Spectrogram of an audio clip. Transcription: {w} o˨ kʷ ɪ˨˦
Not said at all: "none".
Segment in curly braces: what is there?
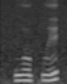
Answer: w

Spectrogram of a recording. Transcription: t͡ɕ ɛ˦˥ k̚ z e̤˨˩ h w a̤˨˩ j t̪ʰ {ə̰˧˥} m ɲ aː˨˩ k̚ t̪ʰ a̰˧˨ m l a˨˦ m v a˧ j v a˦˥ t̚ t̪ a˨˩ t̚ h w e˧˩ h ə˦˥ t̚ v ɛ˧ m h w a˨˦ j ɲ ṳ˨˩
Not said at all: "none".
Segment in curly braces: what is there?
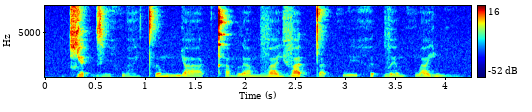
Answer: ə˧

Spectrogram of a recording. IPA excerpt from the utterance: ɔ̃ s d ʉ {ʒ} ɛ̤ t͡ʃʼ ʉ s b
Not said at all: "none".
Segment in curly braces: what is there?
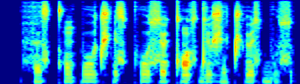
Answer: ʒ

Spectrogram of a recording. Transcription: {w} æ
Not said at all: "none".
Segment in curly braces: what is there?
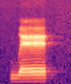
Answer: w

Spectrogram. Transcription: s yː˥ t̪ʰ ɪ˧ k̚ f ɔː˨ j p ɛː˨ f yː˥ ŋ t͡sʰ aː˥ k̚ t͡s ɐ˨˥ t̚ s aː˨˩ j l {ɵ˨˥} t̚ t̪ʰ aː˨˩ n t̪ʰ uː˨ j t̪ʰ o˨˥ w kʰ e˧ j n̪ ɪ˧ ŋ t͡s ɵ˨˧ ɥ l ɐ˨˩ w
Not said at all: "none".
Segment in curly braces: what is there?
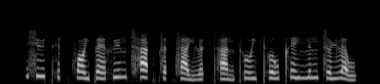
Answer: ɵ˨˥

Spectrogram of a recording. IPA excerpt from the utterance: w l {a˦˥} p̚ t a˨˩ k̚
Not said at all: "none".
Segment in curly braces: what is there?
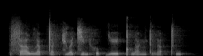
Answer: a˥˩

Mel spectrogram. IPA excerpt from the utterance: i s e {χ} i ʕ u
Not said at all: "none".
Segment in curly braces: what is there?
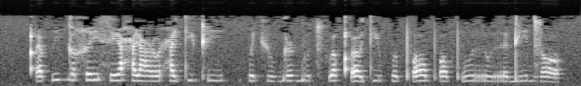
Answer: ħ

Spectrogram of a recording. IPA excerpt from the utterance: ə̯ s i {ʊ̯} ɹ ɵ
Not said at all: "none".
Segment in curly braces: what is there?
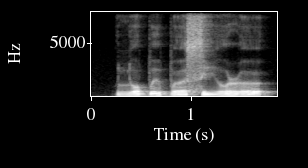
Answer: ʊ̯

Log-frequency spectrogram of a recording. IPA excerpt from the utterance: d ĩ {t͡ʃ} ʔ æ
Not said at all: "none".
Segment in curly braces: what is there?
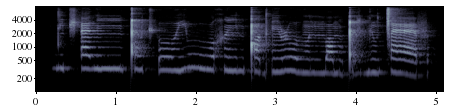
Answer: t͡ʃ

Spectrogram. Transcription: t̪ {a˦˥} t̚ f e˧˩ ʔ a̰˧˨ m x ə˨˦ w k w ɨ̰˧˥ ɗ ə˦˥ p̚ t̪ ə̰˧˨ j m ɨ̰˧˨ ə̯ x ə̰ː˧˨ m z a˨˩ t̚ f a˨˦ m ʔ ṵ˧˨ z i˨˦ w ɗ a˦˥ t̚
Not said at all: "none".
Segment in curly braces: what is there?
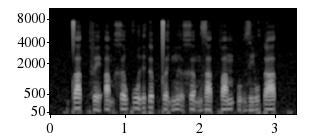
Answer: a˦˥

